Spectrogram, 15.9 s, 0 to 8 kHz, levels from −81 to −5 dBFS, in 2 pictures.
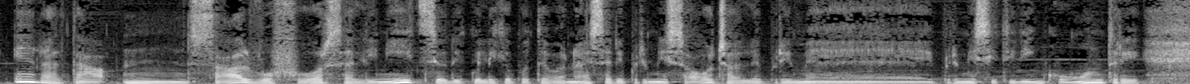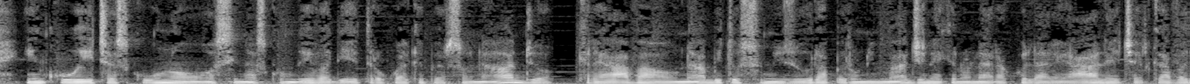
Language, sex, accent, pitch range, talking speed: Italian, female, native, 125-145 Hz, 155 wpm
